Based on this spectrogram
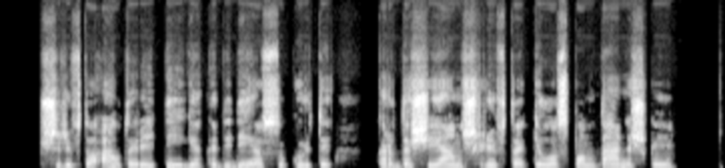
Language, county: Lithuanian, Klaipėda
